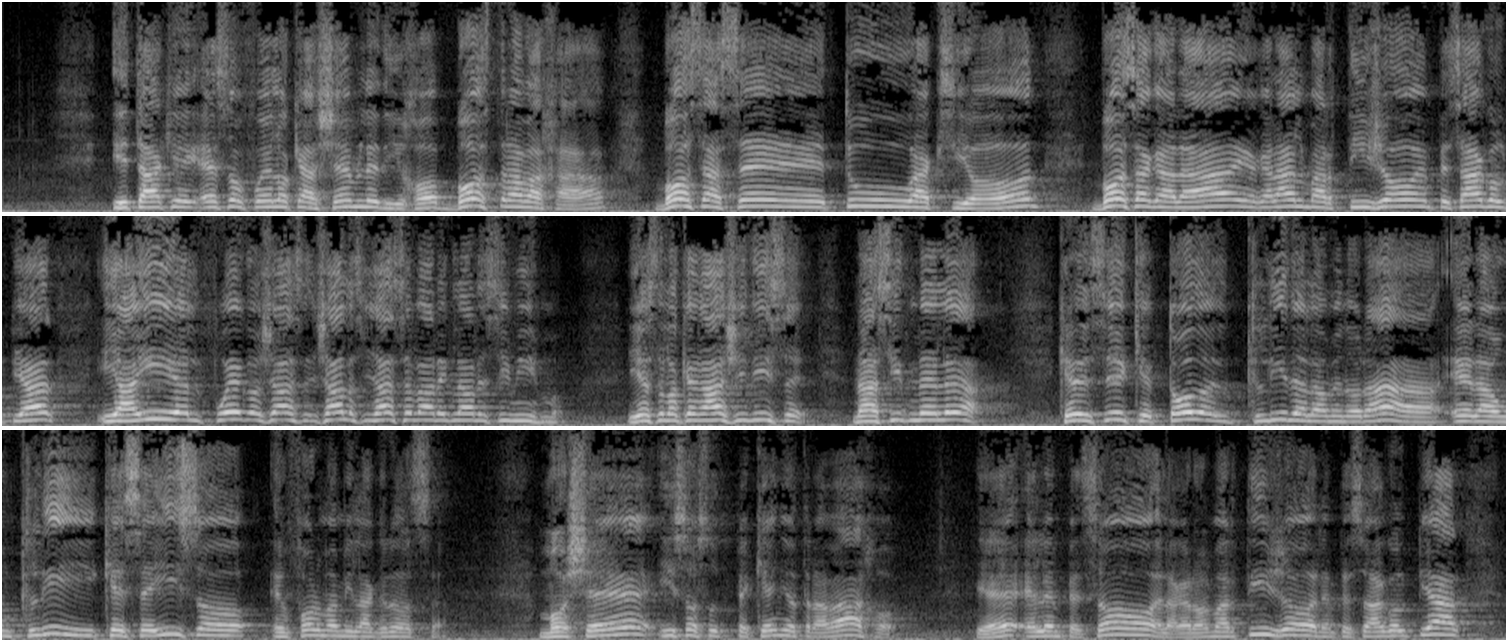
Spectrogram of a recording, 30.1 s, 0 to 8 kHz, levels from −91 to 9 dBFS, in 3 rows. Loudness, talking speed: -19 LUFS, 160 wpm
